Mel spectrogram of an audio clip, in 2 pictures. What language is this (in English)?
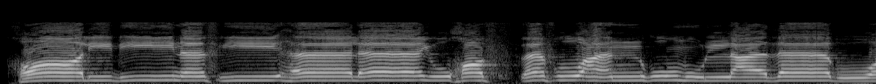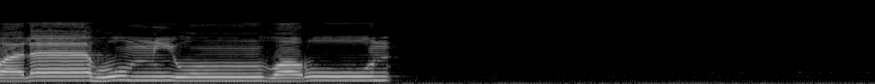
Arabic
